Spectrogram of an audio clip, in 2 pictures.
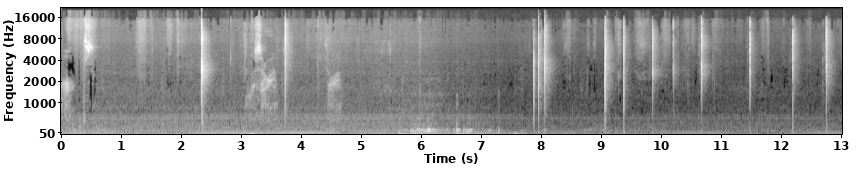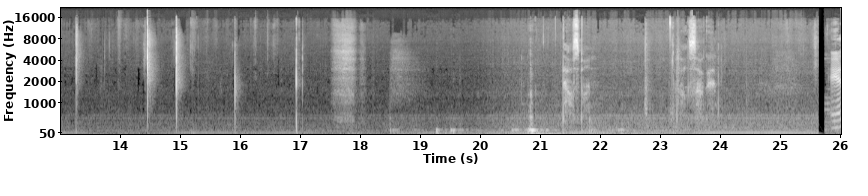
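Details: Sharp isolated pops and clicks of joints being deliberately cracked, over low room hum and faint whispering: joint cracking (cavitation).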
